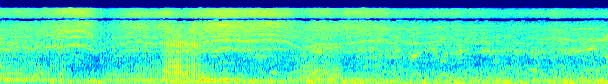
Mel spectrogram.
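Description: Motorcycle engines revving, with a quick rise in revs a little under two seconds in, over crowd voices.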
